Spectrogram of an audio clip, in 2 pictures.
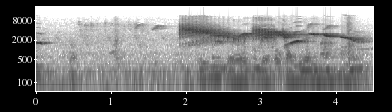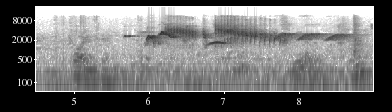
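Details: Common iora giving two bursts of clear, high whistled notes, each ending in a long drawn-out whistle, over a faint low hum.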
